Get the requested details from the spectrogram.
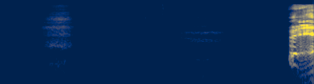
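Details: Girl in glasses, sneezing repeatedly without covering her face: two soft catching breaths build to the sharp, loud start of a sneeze in a quiet room.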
